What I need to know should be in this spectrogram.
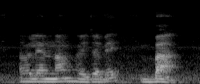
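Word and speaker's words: ب: আমাদের যে নৌকাটি ছিল এই নৌকার নিচে যদি একটি ফোটা আসে তাহলে এর নাম হয়ে যাবে বা সঠিক উচ্চারণ হচ্ছে দুই ঠোট একত্র করে তারপর বলতে হবে যেমন বা আমরা আরেকটি 29টি অক্ষরের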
